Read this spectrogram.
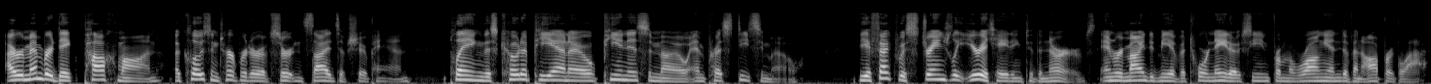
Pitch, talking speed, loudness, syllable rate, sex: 170 Hz, 170 wpm, -20 LUFS, 5.6 syllables/s, female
